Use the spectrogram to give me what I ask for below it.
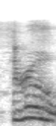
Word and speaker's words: through: Then take thought, drop the T, put R between the H and the O, and you get through.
